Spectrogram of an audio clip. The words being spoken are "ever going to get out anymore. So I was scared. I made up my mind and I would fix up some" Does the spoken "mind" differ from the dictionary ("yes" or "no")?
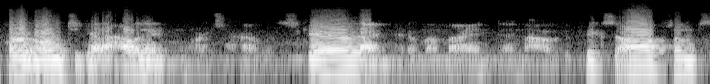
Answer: no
